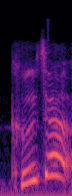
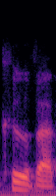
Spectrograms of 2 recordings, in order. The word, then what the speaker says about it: Kuza: Kuza or Kuva? Kuza. Oh, okay. I thought you were just mispronouncing Kuva, because I think there is There's a skin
